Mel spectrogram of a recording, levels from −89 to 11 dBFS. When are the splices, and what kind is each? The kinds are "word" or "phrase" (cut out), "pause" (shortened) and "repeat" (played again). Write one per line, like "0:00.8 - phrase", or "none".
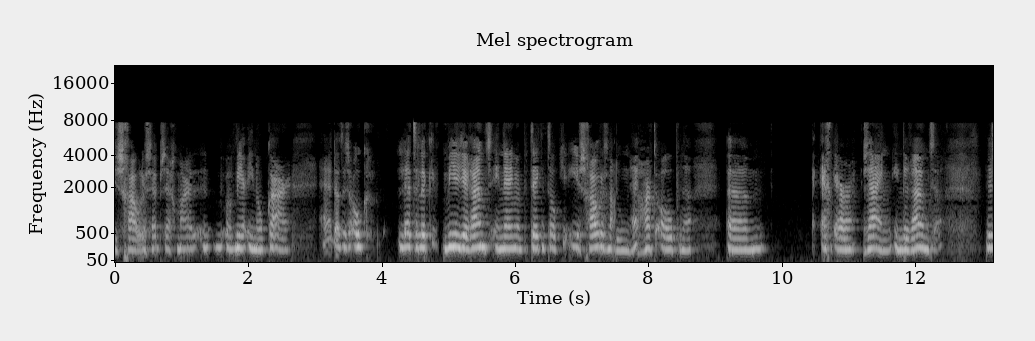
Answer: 0:04.8 - word
0:06.8 - word
0:07.5 - word
0:07.8 - word
0:10.8 - word
0:11.2 - word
